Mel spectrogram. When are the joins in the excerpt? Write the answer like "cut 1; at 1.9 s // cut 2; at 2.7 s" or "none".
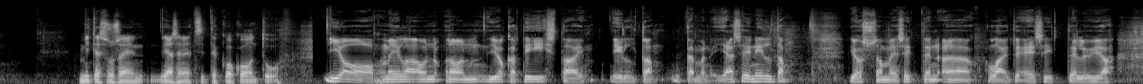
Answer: cut 1; at 3.1 s // cut 2; at 9.8 s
